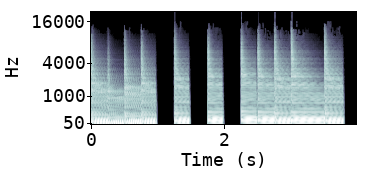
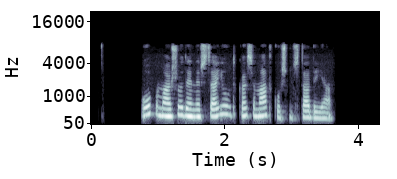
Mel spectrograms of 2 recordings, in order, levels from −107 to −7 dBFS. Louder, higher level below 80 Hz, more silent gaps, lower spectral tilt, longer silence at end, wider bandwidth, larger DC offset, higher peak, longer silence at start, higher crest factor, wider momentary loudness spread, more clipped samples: first, -11 LUFS vs -20 LUFS; first, -16 dBFS vs -70 dBFS; first, 1.00-1.24 s, 1.50-1.74 s, 2.00-2.24 s vs 2.19-2.23 s; about the same, -5 dB/octave vs -5 dB/octave; second, 0.2 s vs 0.7 s; first, 13 kHz vs 8 kHz; neither; first, 0 dBFS vs -4 dBFS; second, 0 s vs 0.75 s; second, 10 dB vs 18 dB; second, 6 LU vs 10 LU; neither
